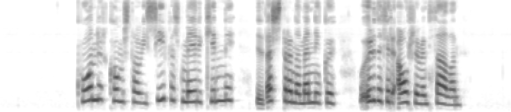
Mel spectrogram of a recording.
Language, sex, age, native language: Icelandic, female, 20-29, Icelandic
